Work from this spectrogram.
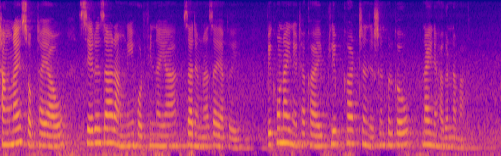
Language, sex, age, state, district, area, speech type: Bodo, female, 18-30, Assam, Kokrajhar, urban, read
